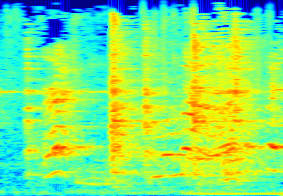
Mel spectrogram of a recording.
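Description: Indistinct voices with a sharp clatter of dishes at a kitchen sink about a second in.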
